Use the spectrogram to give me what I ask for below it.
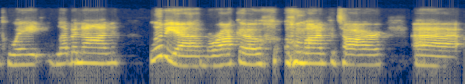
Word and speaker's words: Qatar: lebanon libya morocco oman qatar uh our cutter is what i've heard is the proper way to say that actually um saudi arabia syria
